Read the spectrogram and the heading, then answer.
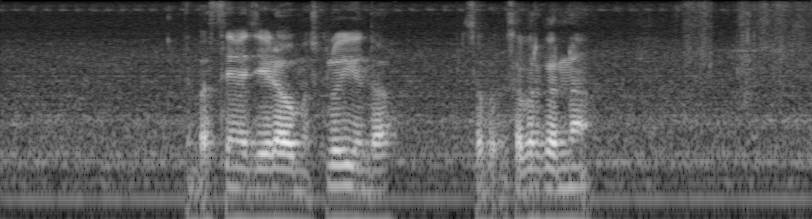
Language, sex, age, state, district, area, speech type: Dogri, male, 45-60, Jammu and Kashmir, Reasi, rural, spontaneous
